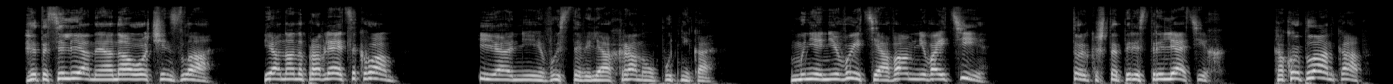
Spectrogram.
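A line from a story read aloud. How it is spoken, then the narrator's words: Angry growl. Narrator (Russian): Сапер зарычал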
